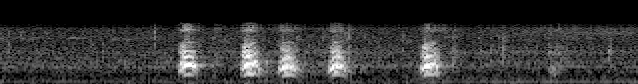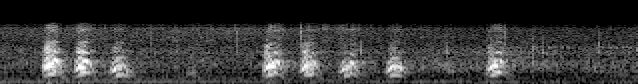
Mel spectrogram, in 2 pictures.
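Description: A poodle barking in quick clusters of two to four sharp barks, about a dozen in all, starting a little over a second in. These are guard barks at a decoy holding a bite sleeve, during protection training.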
